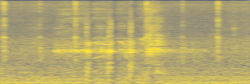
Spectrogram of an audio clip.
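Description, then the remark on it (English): A rental car's turn signal ticks in a steady, even rhythm, roughly twice a second, over the low rumble of an engine and road noise inside the vehicle while driving in two lanes of traffic. “Can we pick up the signal on the broadcast? Yeah, it's recording the signal.”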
